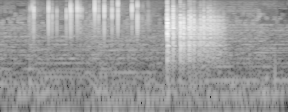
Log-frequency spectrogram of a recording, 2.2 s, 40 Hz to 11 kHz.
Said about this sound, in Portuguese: Eu vou rolar um D2 de dano, então, pra ela.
